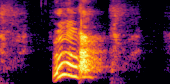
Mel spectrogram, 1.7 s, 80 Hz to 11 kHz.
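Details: A female Pembroke Welsh Corgi aged 9 years 8 months gives one sharp, tonal bark that rises then drops while told to roll over, posing with her nose up instead; a person speaks nearby.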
